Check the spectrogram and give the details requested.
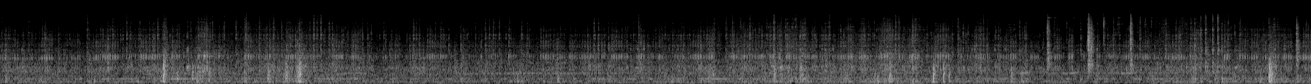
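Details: Car driven over bumpy street after several parts replaced: sharp isolated knocks over steady road rumble on bumps; suspension knock in front suspension, cause unknown.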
